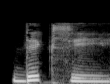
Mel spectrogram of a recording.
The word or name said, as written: dixy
